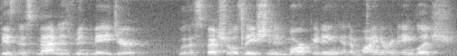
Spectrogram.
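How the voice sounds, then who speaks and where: A man with an American accent talks at a very fast pace in a fairly high pitch, with audible room echo and noticeable background noise. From New York. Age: 20s. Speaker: fitness vlogger. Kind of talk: Q&A video. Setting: home basement. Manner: casual.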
